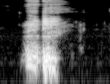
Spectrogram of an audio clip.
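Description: A man clearing his throat with a short, rough cough in two quick parts, about half a second in.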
